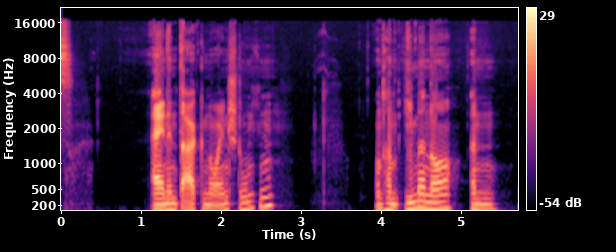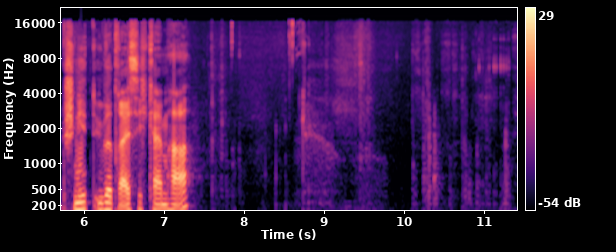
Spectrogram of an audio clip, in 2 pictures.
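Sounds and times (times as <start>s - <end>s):
speech: 1.1s - 2.8s, 3.9s - 7.4s
sheets of paper rustling and crinkling: 7.4s - 11.4s.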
